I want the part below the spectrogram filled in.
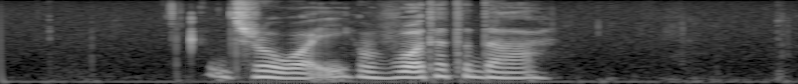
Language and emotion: Russian, positive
